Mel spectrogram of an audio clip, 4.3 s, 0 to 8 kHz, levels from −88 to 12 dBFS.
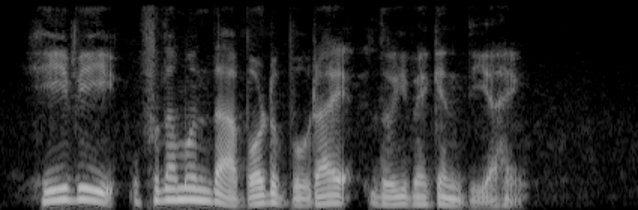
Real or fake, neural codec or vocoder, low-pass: real; none; 7.2 kHz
